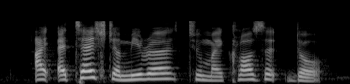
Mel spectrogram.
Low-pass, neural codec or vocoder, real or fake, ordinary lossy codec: none; none; real; none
